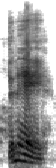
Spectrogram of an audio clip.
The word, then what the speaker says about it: Danae: Lauren Danae. Like Renee. Okay. I did it! I said it right for a change. Danae.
